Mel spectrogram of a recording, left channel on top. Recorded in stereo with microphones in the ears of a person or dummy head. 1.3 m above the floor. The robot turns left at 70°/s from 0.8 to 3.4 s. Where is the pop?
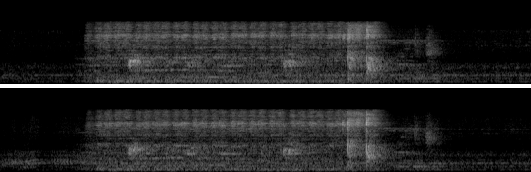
30° right (ahead or behind), 1.8 m.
